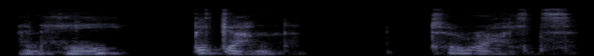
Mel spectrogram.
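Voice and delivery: hushed. A narrator's reading. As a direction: drop to a secret whisper. Narrator hushes at climax.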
